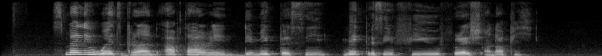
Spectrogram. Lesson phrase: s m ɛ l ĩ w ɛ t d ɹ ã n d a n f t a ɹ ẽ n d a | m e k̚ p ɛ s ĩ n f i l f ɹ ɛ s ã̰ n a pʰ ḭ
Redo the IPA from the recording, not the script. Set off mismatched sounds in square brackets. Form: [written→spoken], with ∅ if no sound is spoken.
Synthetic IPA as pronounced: s m ɛ l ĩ w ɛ t [d→ɡ] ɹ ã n d a [n→∅] f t a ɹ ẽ n d [a→e] | m e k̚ p ɛ s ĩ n f i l f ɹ ɛ [s→ʃ] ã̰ n a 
